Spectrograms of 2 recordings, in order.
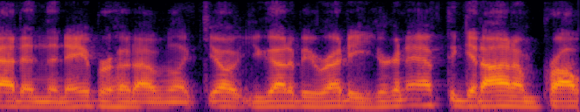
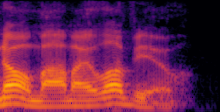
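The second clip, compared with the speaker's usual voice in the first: put-on five-year-old child screaming and yelling; 4 dB louder than usual. A father retells his five-year-old's reaction to losing movie night, imitating a child screaming. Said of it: "he starts screaming".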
